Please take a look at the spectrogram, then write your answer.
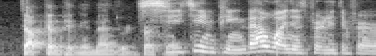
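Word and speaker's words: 习近平: Xi Jinping.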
